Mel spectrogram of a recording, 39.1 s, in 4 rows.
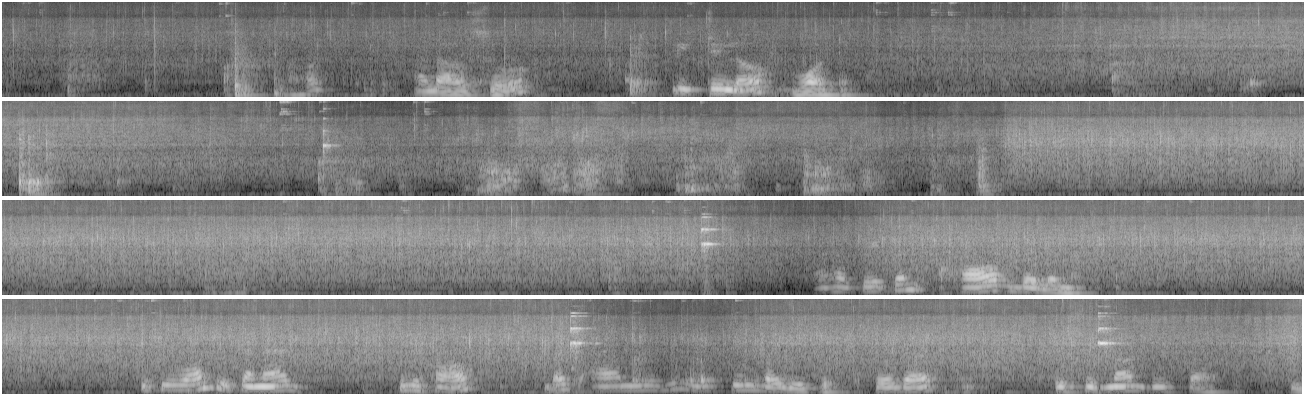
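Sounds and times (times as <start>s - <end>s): meat sizzling in a frying pan: 0.0s - 39.0s
spatula scraping a pan: 12.2s - 17.0s.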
